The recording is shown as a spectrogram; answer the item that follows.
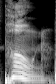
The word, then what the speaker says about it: pwn: Is it owns or pawns? How do you say that? – It's pwn.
